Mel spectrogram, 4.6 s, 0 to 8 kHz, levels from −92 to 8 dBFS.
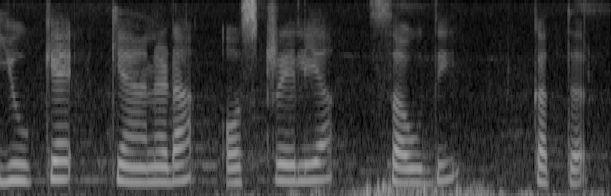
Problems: none marked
